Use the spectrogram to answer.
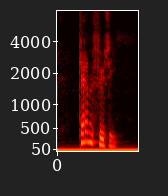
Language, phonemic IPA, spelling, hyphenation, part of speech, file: Dutch, /ˈkɛrnˌfy.zi/, kernfusie, kern‧fu‧sie, noun, Nl-kernfusie.ogg
- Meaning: nuclear fusion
